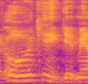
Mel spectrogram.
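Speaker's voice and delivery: high, lightly voiced naive confidence; mock carefree. Sister-in-law dismissing the gator, high mock carefree. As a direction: brush it off airily. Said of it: "she was like".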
